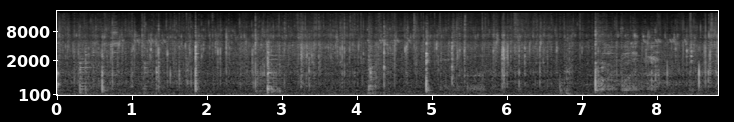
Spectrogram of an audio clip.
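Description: River fish frying in oil in a pan, a continuous close sizzle broken by frequent sharp stirring and spatula clicks, no voices.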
